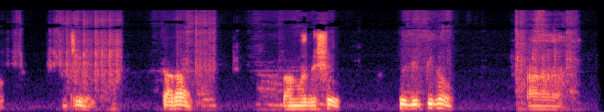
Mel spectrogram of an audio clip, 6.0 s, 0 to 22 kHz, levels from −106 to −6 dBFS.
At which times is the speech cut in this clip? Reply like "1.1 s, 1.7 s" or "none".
none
